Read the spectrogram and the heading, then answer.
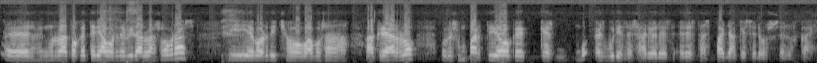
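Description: A man voicing a pompous 98-year-old retired army officer from Spain, halting and repetitive in a satirical radio interview, with a Spanish accent. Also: high-pitched, level tone, lightly acted, low-quality recording. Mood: solemn, halting. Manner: halting, repetitive, solemnly formal.

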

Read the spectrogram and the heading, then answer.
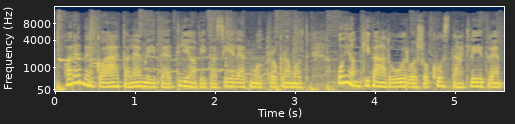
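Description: A woman's voice: extremely low pitch, darkish tone. A woman radio presenter reading scripted narration for a science programme.

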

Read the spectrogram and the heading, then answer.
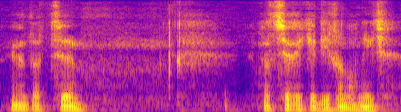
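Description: A man's voice: rumbling low, moderate pace, vocal fry, bright, forceful tone, breathy edge, heavily acted. A man playing a determined, level-headed detective. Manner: earnest, reasoning aloud. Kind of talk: radio play acting.

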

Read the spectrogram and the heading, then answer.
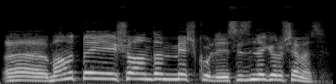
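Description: A man's voice: very high-pitched, expressive, a little fast. An actor playing a deferential male gangster's underling in a radio play, hesitant and full of ers. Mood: nervous, deferential. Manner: hesitant, stammering fillers. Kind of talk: Turkish radio theater acting. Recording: dull lo-fi radio recording.

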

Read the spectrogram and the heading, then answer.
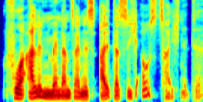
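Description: A man's voice: medium pitch, lively intonation, normal speed, creaky, a bit bright, no room sound, clean studio sound, exaggerated voice. A man performing as a storyteller in a radio play, relaying dialogue in literary prose. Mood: intent.

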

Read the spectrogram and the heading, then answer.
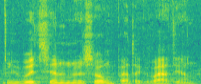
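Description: Humble monk, dark soft-edged voice, deferential but wont budge, radio play, bit of music. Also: male voice, low-pitched, lively intonation, fairly quick. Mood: humbly insistent. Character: humble, plain-spoken monastery porter brother. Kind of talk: German radio play acting.

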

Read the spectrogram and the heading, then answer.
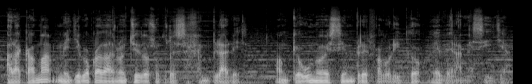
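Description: A man reading a scripted first-person literary piece as a voice performer, in a measured and wry manner. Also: a bass voice, creaky, over music. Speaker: voice performer reading an audio fiction.

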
